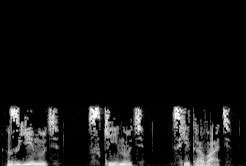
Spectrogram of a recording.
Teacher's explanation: Трэба найперш памятаць, што пры літаратурным вымаўленні гукі «з», «с» не змякчаюцца перад мяккімі заднеязычнымі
